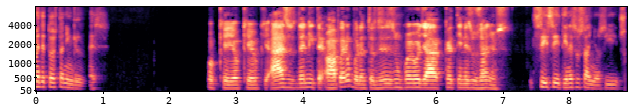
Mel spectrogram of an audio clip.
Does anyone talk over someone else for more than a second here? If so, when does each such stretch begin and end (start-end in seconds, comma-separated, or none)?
none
